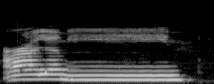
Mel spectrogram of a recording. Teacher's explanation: عین کو ذرا زور لگا کے حلق سے نکالتے ہیں، عالمین۔ اچھا، یہاں پہ مین میں نے کھینچ کر اس لیے وقف کیا کہ یہاں پہ ایک قاعدہ ہو رہا ہے جس کو کہتے ہیں یا مدہ۔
